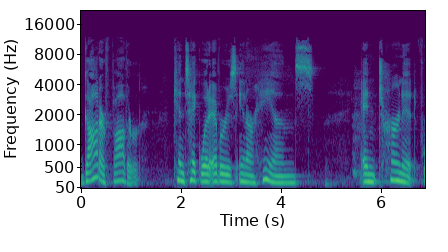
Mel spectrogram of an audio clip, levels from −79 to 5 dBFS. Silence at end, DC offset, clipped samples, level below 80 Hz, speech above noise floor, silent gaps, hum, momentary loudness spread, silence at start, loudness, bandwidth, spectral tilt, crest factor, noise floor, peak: 0 s; under 0.1%; under 0.1%; -68 dBFS; 31 dB; none; none; 8 LU; 0 s; -25 LUFS; 12 kHz; -5 dB/octave; 14 dB; -55 dBFS; -10 dBFS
